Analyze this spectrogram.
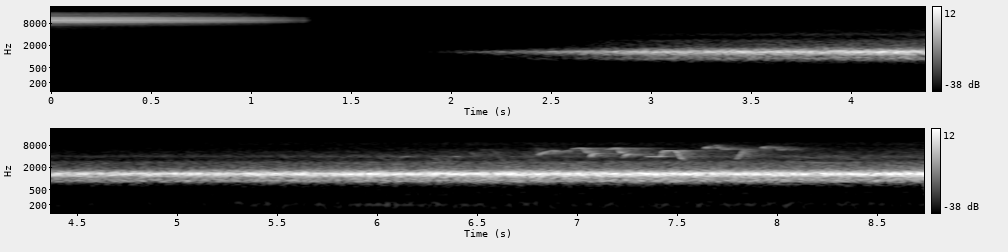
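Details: Summer cicada mating call in Nova Scotia, Canada: a brief high hiss cuts off into a second of silence, then a steady, pure droning tone swells in and holds, with faint higher chattering near the end.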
